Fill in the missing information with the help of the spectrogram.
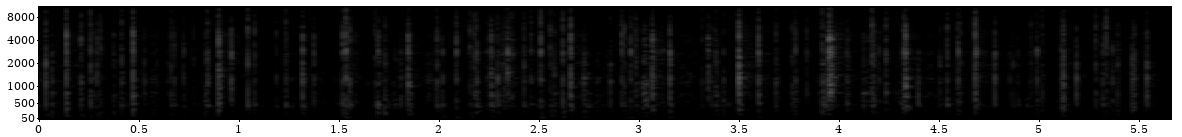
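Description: Long white nails tap rapidly and irregularly on the front and edges of a flat kraft cardboard box with a clear window, full of paper straws and held in both hands. The taps are dry and crisp with a papery, hollow click centered in the mids, each stopping almost instantly with no ring. They come as a steady stream of quick clusters for several seconds.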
